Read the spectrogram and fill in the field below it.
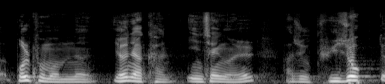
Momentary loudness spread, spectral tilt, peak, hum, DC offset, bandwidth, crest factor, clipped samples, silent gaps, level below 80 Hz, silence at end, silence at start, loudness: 16 LU; -7.5 dB/octave; 0 dBFS; none; under 0.1%; 12 kHz; 16 dB; 0.3%; none; -44 dBFS; 0 s; 0 s; -17 LUFS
